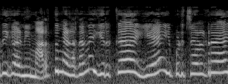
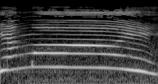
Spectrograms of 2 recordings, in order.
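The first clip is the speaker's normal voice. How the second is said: long crying call; 6 semitones higher, much slower than usual. Acted. Child cries out from treetop.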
